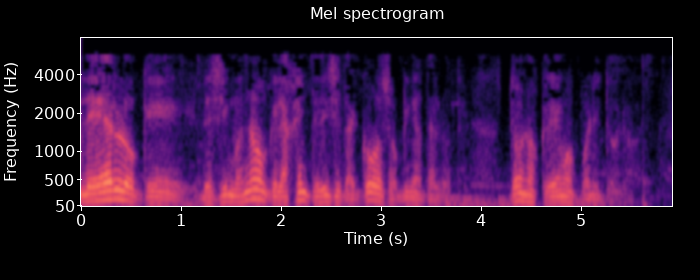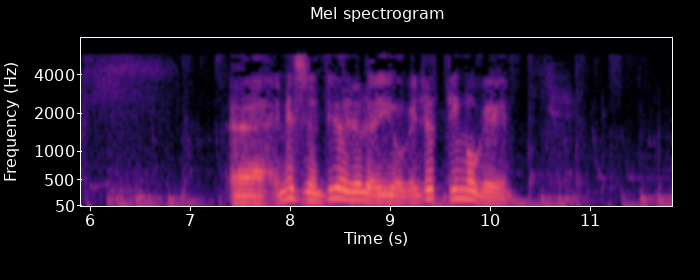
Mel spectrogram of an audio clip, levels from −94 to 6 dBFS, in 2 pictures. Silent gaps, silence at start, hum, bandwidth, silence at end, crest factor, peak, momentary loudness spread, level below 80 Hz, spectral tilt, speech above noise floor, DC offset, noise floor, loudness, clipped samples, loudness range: none; 0 s; none; 6 kHz; 0 s; 20 dB; -12 dBFS; 23 LU; -52 dBFS; -8.5 dB/octave; 30 dB; under 0.1%; -59 dBFS; -30 LUFS; under 0.1%; 8 LU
